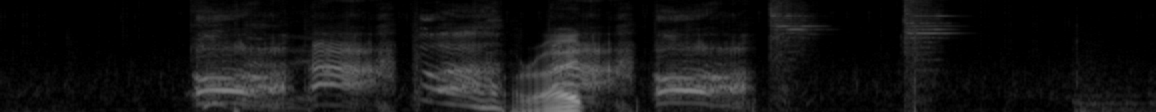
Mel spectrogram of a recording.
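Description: Metal swords swing and clang together.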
